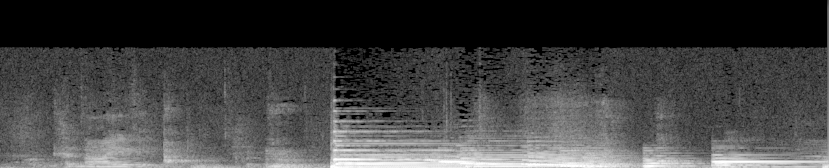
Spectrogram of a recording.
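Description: Grand piano playing orchestral-style accompaniment: a loud chord struck suddenly about two and a half seconds in, followed by descending notes and two more struck chords near the end.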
